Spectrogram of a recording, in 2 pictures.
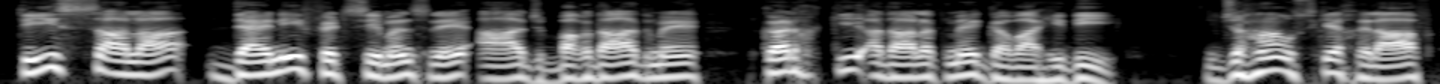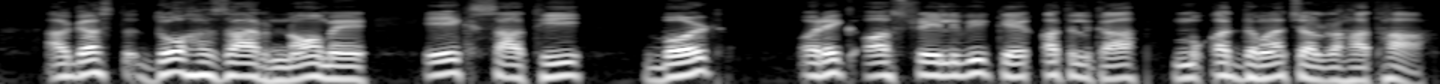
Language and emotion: Urdu, neutral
